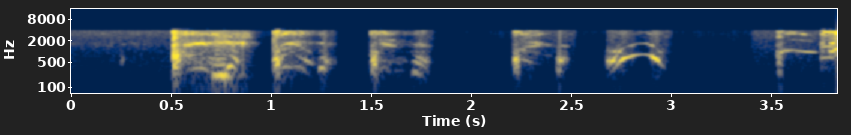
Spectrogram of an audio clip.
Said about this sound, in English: Ooh, I'm having a cough attack.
